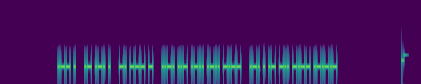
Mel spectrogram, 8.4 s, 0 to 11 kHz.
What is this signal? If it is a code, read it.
Morse code, heard as a keyed tone, about 44 wpm, 700 Hz. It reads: WE ARE NOT FULLY READY.
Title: Sentences from Top 1300 Words 45wpm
